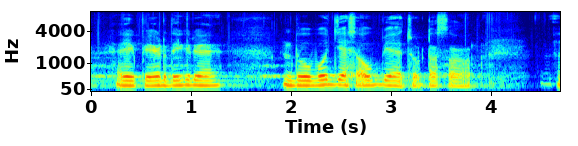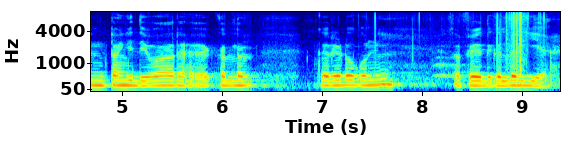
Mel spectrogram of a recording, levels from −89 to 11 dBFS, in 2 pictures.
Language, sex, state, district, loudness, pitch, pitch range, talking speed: Marwari, male, Rajasthan, Nagaur, -17 LUFS, 145 Hz, 140-150 Hz, 145 wpm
